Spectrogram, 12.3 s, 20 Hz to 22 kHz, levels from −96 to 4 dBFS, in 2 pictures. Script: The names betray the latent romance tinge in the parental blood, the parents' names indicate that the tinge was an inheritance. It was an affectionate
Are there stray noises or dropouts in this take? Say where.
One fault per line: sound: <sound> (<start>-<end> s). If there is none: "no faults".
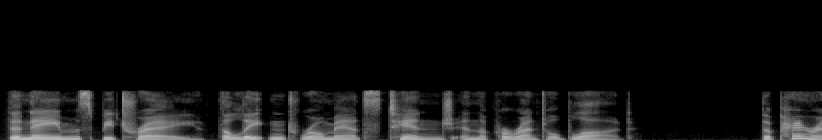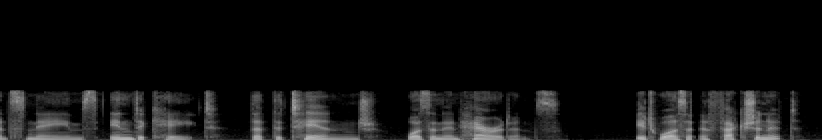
no faults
